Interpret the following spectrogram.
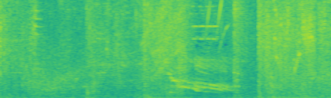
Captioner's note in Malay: berteriak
